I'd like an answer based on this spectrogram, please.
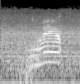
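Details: Cat meowing in the morning to rouse its owner from bed, unhappy alone; one short, plaintive meow that swells and fades in under a second, over low electrical hum.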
